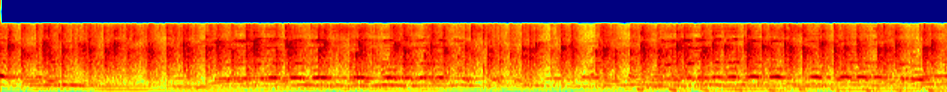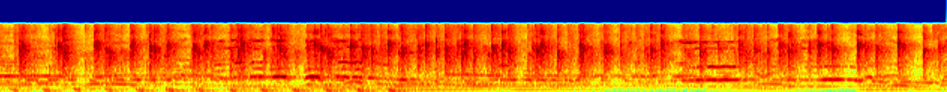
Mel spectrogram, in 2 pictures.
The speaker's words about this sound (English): One more time before you're seated, would you put your hands together in a great big glorious applause for Jesus.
